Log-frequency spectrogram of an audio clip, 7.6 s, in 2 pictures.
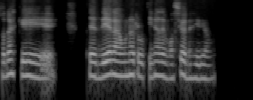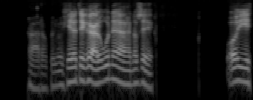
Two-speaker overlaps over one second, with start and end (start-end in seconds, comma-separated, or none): none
